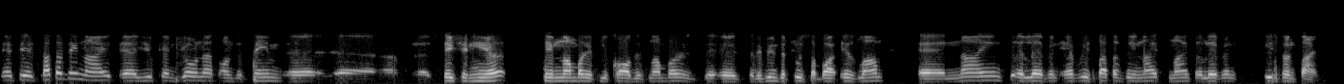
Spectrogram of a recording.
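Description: A man's voice: on the high side, fairly quick, dry recording. A man calling into a talk radio debate as a guest, insistently pressing to finish his point. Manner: insistent, keeps cutting in to speak. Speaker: guest, radio show host. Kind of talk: phone-in panel debate. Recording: thin phone line, dry.

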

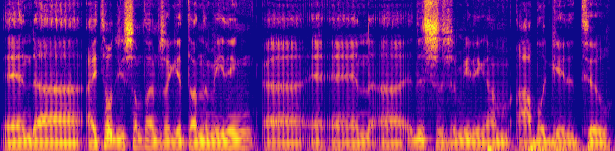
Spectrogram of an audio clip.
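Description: Deep-voiced man in his fifties, dry booth sound, loose sarcastic solo podcaster. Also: little pitch movement, normal speed, vocal fry, fairly bright tone, no echo. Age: 50s. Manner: rambling, sarcastic, self-deprecating asides. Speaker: podcast host. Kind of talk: casual solo podcast monologue.

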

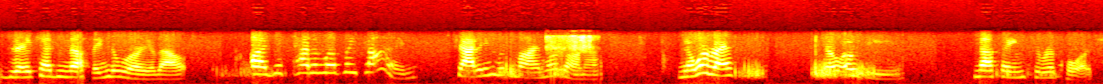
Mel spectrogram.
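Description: A woman's voice: on the high side, very animated, measured pace, pauses often, noisy background. A woman playing an earnest, impassioned young 1920s newspaper columnist in an amateur radio play. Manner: earnest, impassioned about women's rights. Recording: tinny phone-like audio.

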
